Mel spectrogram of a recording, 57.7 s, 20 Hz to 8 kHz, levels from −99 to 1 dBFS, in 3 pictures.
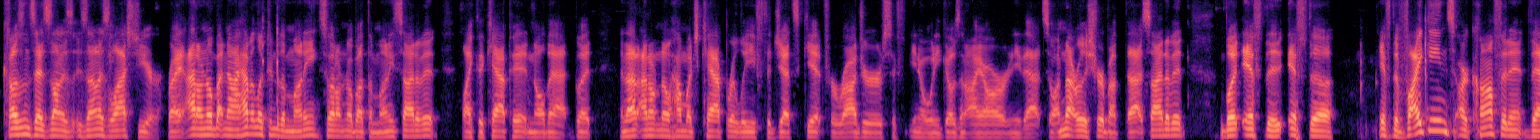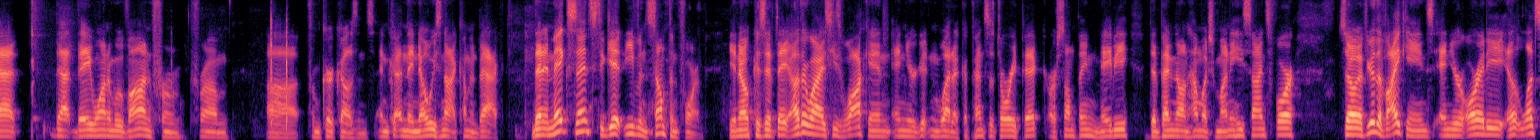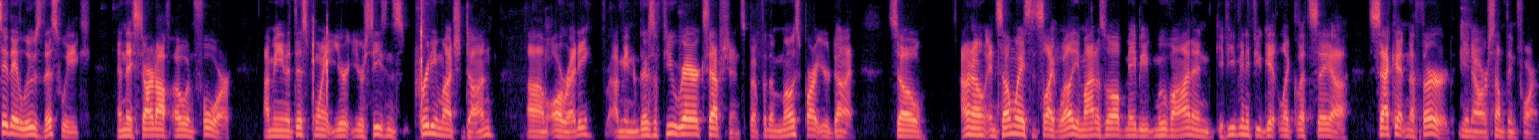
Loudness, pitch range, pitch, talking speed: -24 LUFS, 110-135 Hz, 125 Hz, 235 wpm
